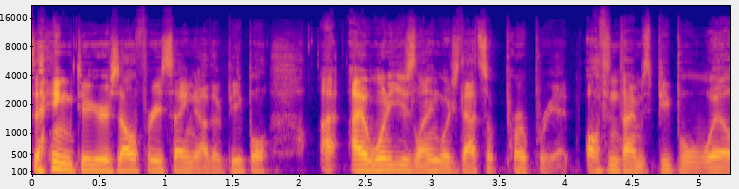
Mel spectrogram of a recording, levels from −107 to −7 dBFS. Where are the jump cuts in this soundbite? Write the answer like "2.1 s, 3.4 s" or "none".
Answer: 3.9 s

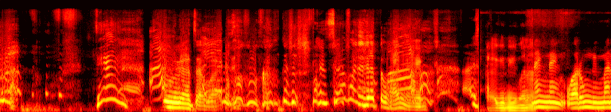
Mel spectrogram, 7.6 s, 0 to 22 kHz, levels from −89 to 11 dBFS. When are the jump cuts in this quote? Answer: 6.0 s

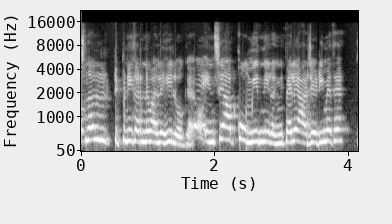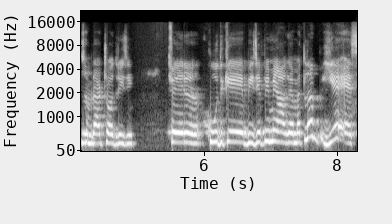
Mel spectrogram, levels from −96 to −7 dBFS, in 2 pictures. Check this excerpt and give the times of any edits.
1.8 s

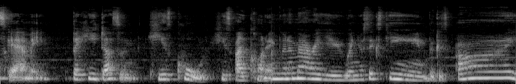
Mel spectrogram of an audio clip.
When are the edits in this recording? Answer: 2.7 s

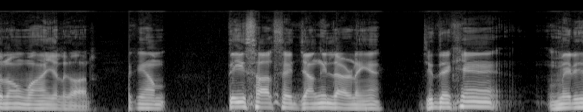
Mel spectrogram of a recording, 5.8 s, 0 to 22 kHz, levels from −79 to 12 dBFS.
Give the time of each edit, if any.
1.3 s, 4.2 s

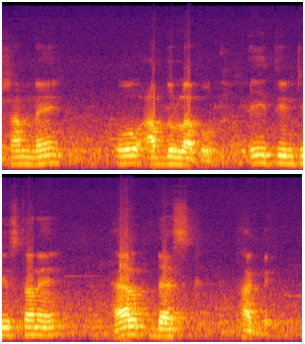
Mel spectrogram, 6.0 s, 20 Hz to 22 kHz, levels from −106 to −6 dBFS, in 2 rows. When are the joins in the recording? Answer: none

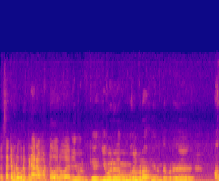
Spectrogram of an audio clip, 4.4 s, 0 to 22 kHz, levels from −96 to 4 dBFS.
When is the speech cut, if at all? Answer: 1.5 s

